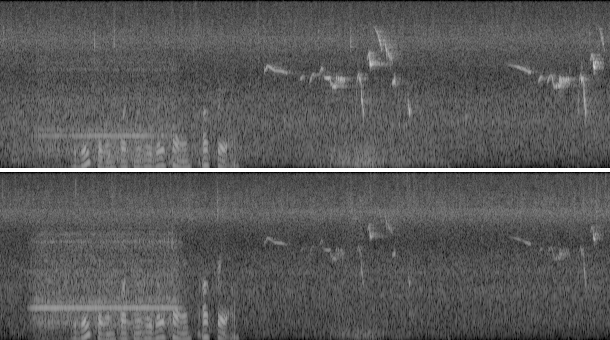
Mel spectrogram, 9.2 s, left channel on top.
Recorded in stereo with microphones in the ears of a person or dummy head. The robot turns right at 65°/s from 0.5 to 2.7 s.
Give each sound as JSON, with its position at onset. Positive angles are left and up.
{"t": 1.1, "sound": "a man speaking", "azimuth_deg": -155}
{"t": 4.0, "sound": "a bird", "side_deg": 70}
